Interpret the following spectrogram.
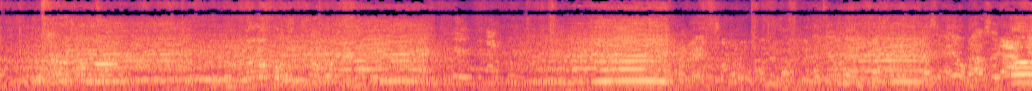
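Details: Cattle coming down from a truck go on a rampage and fall into a ditch, giving a series of moos, each an arching, bending bellow, roughly every two seconds, with a sharper cry at the end and a noisy crowd behind.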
